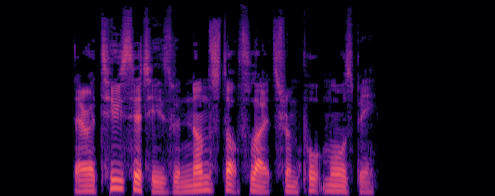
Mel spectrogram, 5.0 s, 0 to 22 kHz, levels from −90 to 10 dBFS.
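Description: A speech clip in which, from 3.63 s to 4.20 s, the audio abruptly runs fast and sharp: speed rises by 5.94% and pitch climbs by about 100 cents, roughly a semitone, before both snap back to normal. Because speed and pitch move together and then return in one step, this is likely a drift correction step, where clock-matching software briefly altered the playback rate to drain or refill its buffer.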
